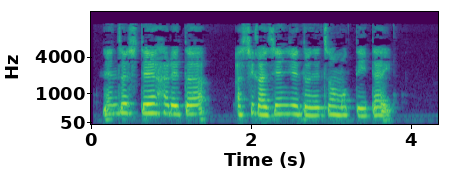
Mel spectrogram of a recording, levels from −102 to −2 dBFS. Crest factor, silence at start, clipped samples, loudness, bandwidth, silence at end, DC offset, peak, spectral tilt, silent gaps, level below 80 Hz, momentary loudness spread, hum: 18 dB; 0.15 s; under 0.1%; -20 LUFS; 11.5 kHz; 0.55 s; under 0.1%; -4 dBFS; -3 dB/octave; none; -66 dBFS; 9 LU; none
